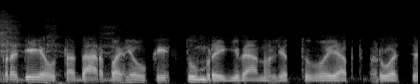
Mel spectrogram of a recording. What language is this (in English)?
Lithuanian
